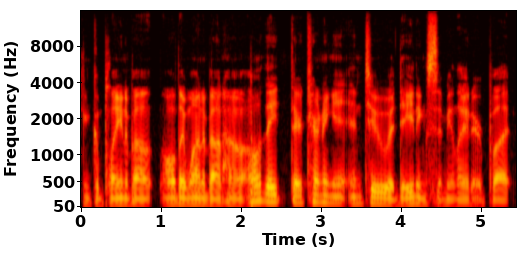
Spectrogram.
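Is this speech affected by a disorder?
No.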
